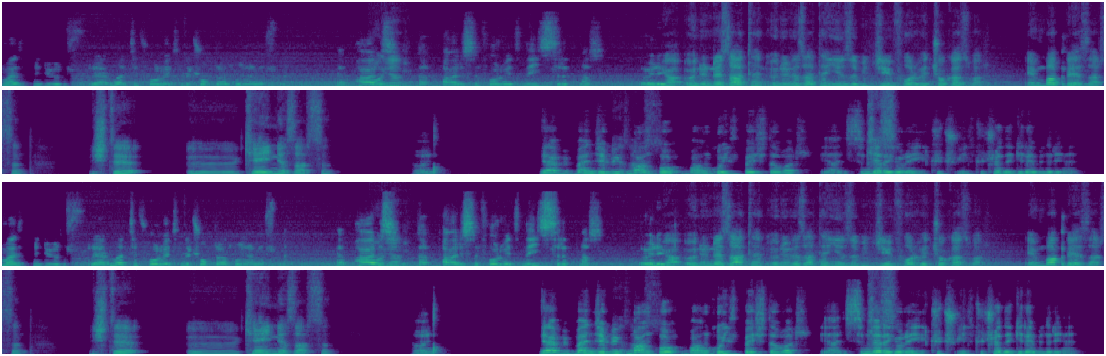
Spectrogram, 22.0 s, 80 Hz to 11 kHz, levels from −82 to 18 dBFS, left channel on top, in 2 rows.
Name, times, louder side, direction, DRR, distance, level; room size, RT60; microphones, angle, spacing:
voice 1, 0.0-2.9 3.3-6.0 6.4-6.7 15.1-15.4 16.4-21.8, right 4 dB, 80° right, 0.6 m, -30 dB
Waves surf, 0.7-10.4, equal, 10° right, 1.1 m, -40 dB
voice 2, 3.7-4.0 6.6-9.8 10.2-11.2 11.9-12.4 12.9-14.3 17.0-17.4 19.7-20.0, equal, 20° left, 0.6 m, -31 dB
2.4 x 2.1 x 3.2 m
head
